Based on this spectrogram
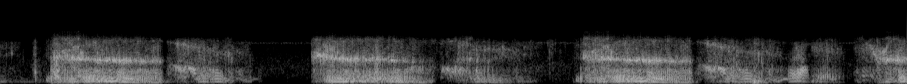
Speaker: Hey, wake up. Come on, you're snoring. Wake up.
